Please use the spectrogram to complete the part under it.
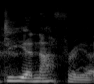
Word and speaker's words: D'Onofrio: Is that how you pronounce his last name? – D'Onofrio. – Yeah.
